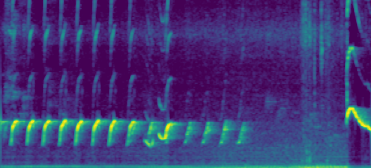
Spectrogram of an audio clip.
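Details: Common iora, called sirtu or cipoh, in an ocehan-style whistle variation. About twelve crisp hooked whistles repeat roughly twice a second and fade out, then a loud whistle returns after a burst of noise.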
